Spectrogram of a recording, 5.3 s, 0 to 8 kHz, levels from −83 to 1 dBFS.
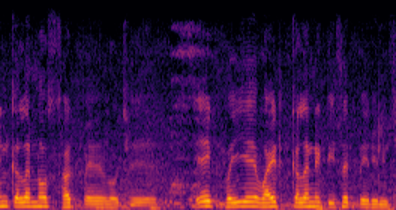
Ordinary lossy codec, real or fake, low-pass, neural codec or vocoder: none; fake; none; codec, 16 kHz, 4 kbps, X-Codec, HuBERT features, trained on balanced general audio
